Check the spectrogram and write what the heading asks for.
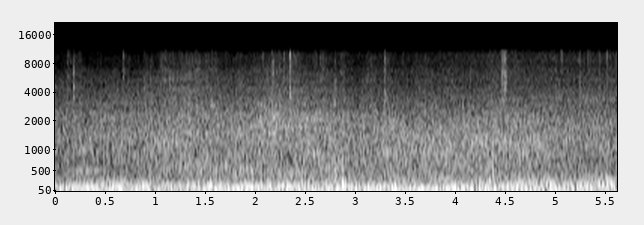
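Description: A steady low motor hum, with a few light clicks over it.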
